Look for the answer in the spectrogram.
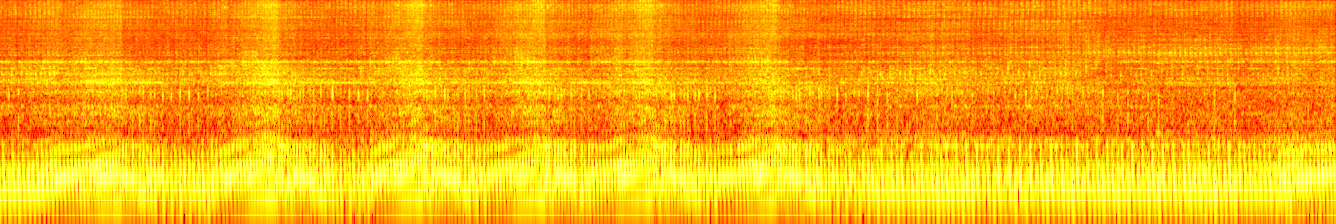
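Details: Honda CB-engine motorcycle that vibrates badly with a harsh engine and a loose-sounding rocker arm in the head: a coarse, uneven idle with a heavy, lumpy beat and surging about every second, consistent with a worn camshaft.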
